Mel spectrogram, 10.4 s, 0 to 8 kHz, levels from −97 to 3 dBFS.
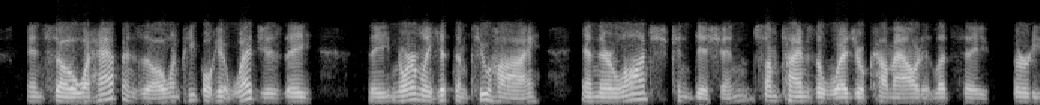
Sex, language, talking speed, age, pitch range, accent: male, English, 175 wpm, 50-69, 115-140 Hz, American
